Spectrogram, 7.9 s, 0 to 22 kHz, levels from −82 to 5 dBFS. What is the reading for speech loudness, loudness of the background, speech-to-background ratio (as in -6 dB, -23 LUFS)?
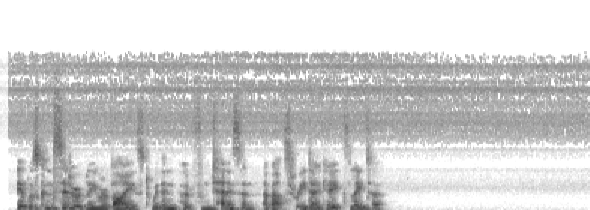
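-25.5 LUFS, -36.0 LUFS, 10.5 dB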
